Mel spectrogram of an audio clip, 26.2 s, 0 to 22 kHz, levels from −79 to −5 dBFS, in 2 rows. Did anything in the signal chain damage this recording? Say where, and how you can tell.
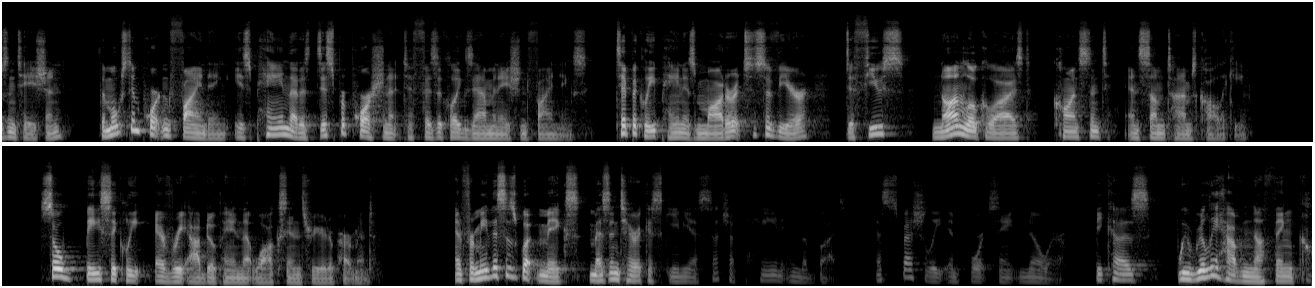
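Yes. Zipper noise from a stepped digital gain stage in the processing chain: between 19.37 and 20.14 s, after "this is what makes" and before "a pain in the", the level drops about 20 dB in 2 dB jumps. From 23.30 to 24.83 s it climbs back in 1 dB jumps. Both run at roughly ten steps per second. Each unsmoothed jump ticks, so the spectrogram shows evenly spaced thin vertical broadband lines and the waveform envelope forms a staircase.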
